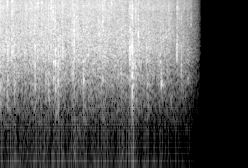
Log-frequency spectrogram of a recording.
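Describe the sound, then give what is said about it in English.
Steady rain hisses as a dense, even wash of noise that cuts off abruptly near the end. “On Monday, it's rainy.”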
